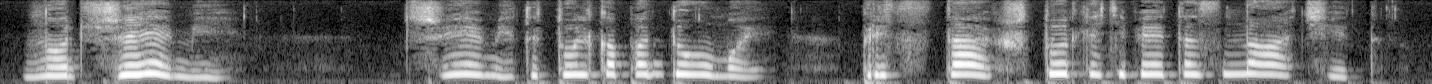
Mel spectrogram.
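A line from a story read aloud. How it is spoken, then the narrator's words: Trembling voice. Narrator (Russian): Дрожащим голосом произнесла миссис Мёрфи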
